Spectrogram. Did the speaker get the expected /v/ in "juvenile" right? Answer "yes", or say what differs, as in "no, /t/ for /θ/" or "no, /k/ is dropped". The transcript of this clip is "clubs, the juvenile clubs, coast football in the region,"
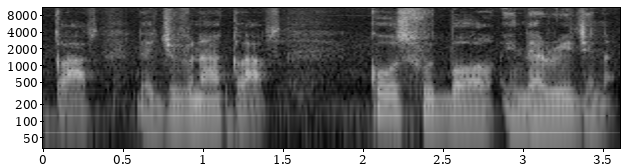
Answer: yes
